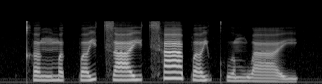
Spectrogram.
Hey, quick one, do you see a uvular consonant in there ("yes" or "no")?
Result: no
